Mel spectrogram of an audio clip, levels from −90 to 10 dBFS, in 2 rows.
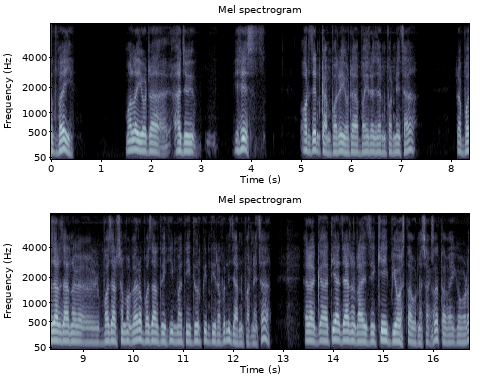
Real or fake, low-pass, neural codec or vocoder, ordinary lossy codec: real; none; none; none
